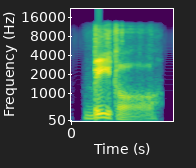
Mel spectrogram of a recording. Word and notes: betel: British English

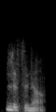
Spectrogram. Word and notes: listener: Indian

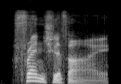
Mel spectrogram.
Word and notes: Frenchify: British English

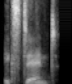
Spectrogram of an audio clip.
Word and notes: extent: Indian

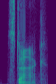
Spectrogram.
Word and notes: stack: British English

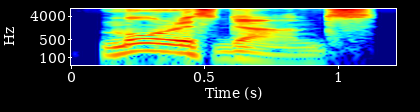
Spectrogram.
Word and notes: morris dance: British English

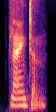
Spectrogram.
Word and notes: plankton: Indian

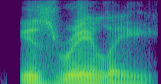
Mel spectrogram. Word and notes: Israeli: American English

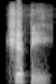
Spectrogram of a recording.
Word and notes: chippy: American English

